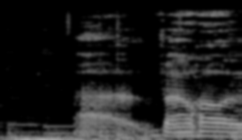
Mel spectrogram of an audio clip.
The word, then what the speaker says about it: VA-11 Hall-A: Valhalla is spelled VA-11 Hall-A.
